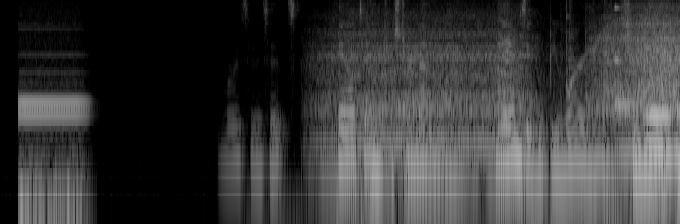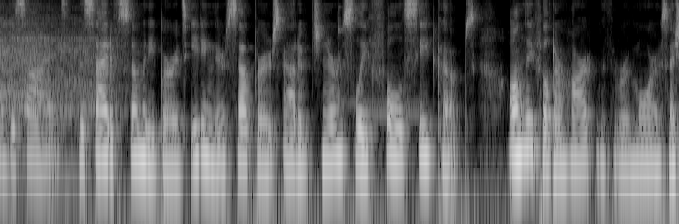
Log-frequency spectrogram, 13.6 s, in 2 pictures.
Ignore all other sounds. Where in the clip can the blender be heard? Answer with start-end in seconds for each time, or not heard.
3.0-8.2.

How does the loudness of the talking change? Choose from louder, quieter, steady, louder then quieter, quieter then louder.
louder.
